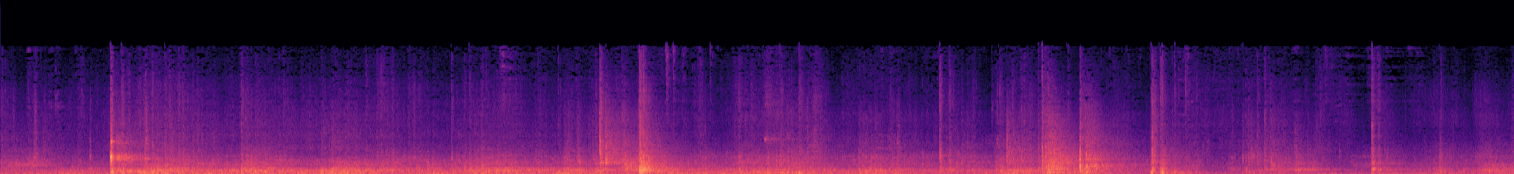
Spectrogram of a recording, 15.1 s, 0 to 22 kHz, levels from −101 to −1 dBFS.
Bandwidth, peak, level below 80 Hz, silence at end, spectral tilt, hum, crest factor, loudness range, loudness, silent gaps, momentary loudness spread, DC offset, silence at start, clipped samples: 16.5 kHz; -6 dBFS; -46 dBFS; 0 s; -5 dB/octave; none; 28 dB; 6 LU; -34 LUFS; none; 14 LU; under 0.1%; 0 s; under 0.1%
